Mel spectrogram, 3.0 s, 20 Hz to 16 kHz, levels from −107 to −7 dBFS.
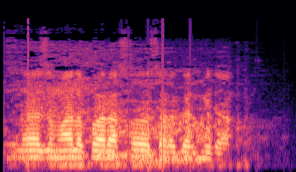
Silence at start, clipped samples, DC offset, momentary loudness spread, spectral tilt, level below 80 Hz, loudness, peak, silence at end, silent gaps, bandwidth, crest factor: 0.05 s; under 0.1%; under 0.1%; 9 LU; -7 dB/octave; -58 dBFS; -16 LUFS; 0 dBFS; 0.5 s; none; 11 kHz; 16 dB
